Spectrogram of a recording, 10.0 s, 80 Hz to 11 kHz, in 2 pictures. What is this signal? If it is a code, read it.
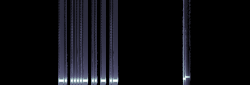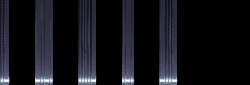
Morse code, heard as a keyed tone, about 40 wpm, spaced as for 20 wpm, 700 Hz. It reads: N4ITA AC4RX
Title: USA Call Signs - 5 Characters - 6x Character Spacing - 40wpm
